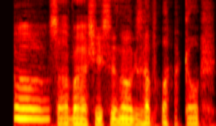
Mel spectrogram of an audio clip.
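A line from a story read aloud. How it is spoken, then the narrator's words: Mocking laugh. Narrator (Russian): издевательски засмеялся Эльм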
